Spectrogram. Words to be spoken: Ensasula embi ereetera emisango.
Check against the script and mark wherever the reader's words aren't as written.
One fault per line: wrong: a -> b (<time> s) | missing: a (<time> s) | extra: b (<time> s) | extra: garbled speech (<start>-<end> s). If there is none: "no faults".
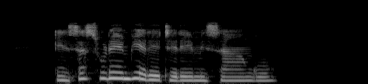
no faults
